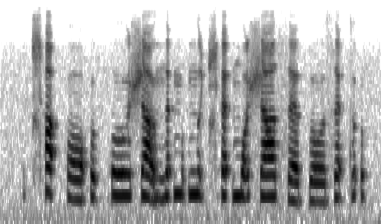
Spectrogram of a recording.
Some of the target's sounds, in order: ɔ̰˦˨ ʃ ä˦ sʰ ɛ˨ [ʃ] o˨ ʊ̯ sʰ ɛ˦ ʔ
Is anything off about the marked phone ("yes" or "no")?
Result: yes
